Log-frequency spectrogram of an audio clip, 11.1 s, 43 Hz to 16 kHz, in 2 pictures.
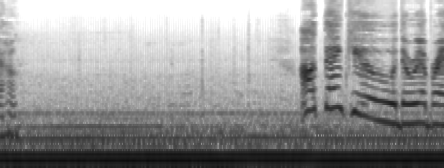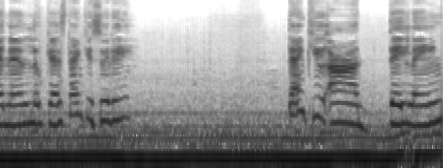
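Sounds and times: woman's voice: 0.0 - 0.4, 3.7 - 7.3, 9.2 - 11.0
car cabin engine drone: 0.0 - 11.0.

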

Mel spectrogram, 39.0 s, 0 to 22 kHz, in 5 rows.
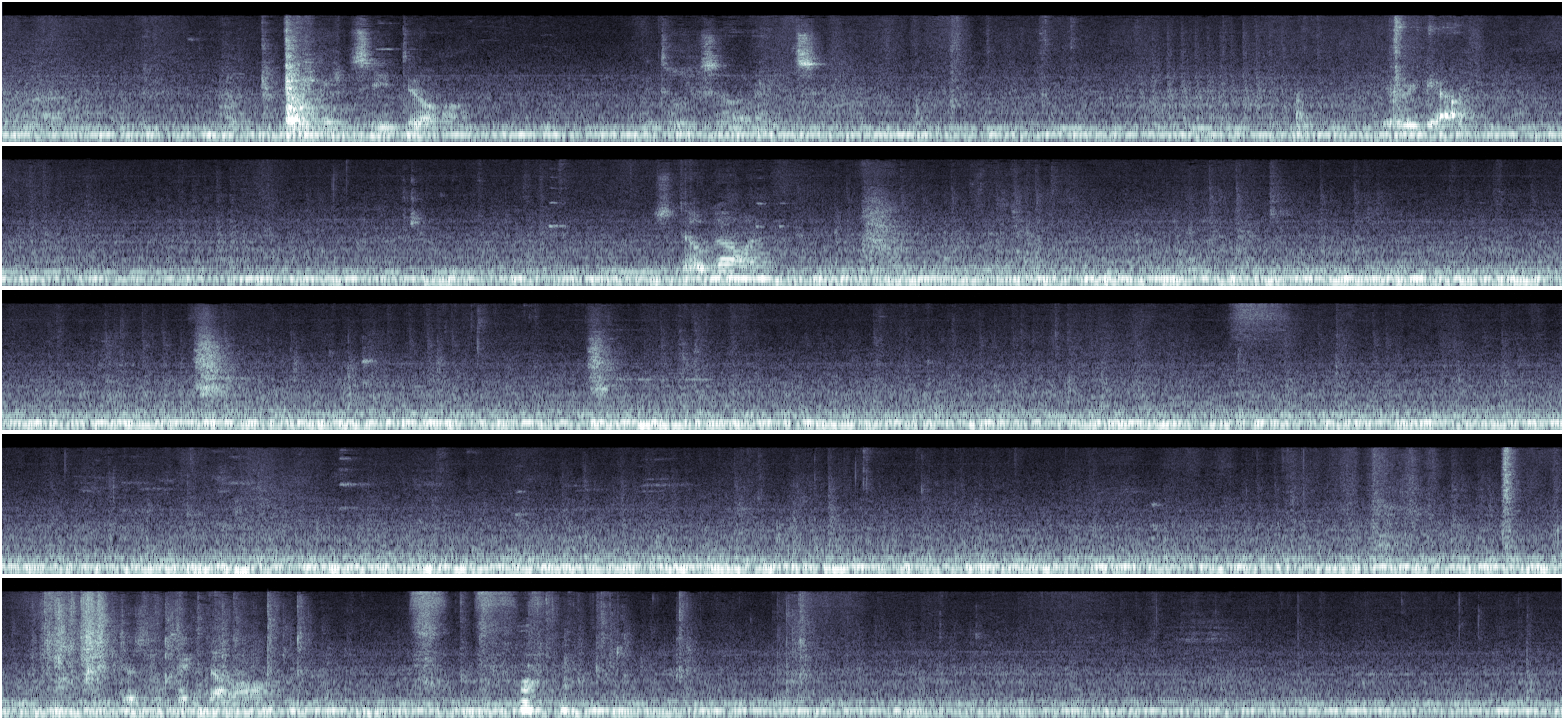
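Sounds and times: elevator rumble: 0.0 - 39.0.

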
